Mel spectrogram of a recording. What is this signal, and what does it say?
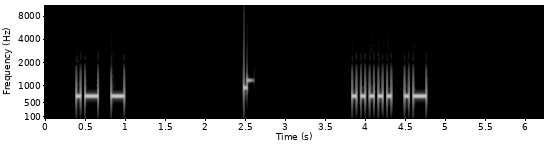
Morse code, heard as a keyed tone, about 22 wpm, 700 Hz. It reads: AT 5A
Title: Common Cut Numbers - 2-Digit 22wpm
